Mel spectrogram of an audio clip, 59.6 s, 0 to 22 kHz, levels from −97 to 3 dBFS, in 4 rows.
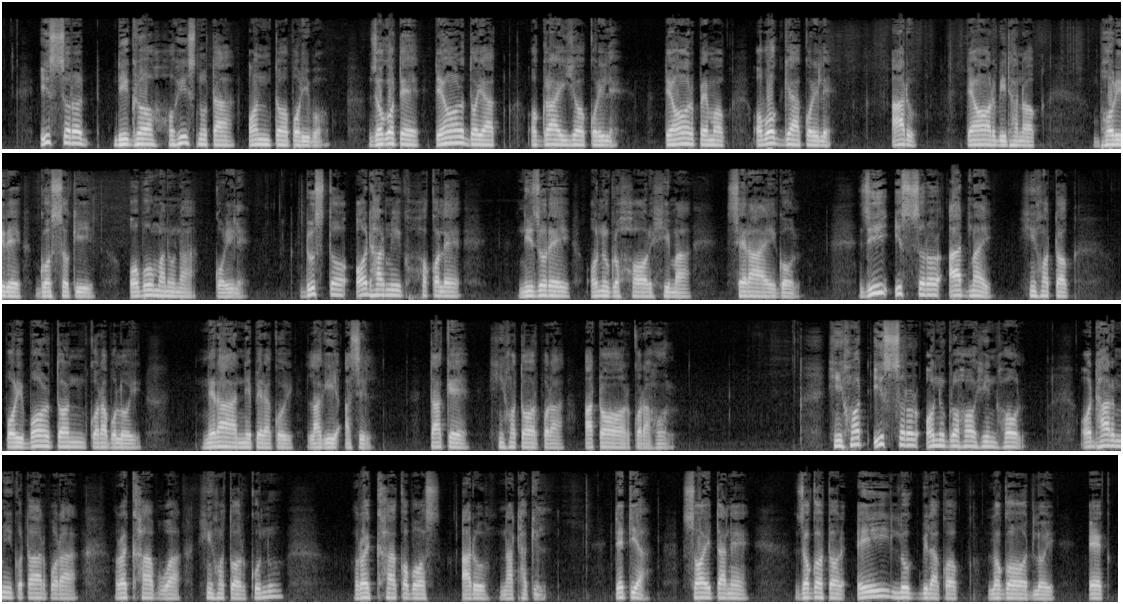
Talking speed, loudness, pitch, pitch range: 65 wpm, -20 LUFS, 120 Hz, 110-130 Hz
